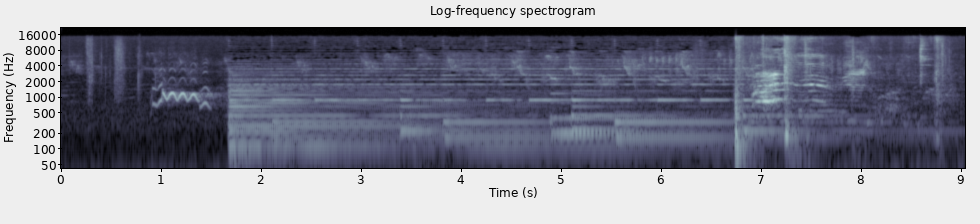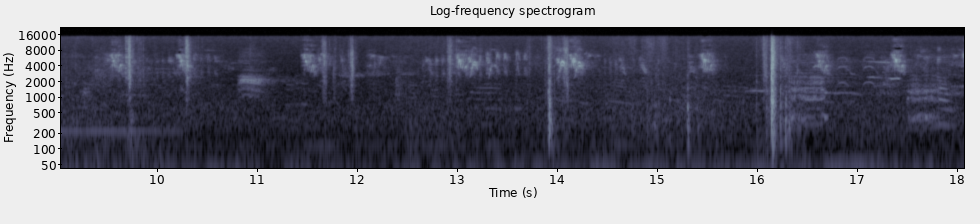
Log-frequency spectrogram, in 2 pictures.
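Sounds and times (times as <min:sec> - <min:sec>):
small birds chirping faintly: 0:00.0 - 0:18.0
sharp knocks: 0:06.7 - 0:07.9.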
